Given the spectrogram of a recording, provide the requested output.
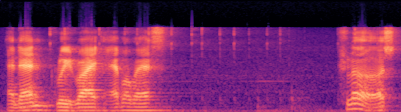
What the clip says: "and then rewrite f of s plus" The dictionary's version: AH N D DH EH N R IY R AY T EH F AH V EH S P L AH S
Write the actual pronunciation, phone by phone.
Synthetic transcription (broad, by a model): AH N D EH N R IY R AY T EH P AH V EH S P L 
